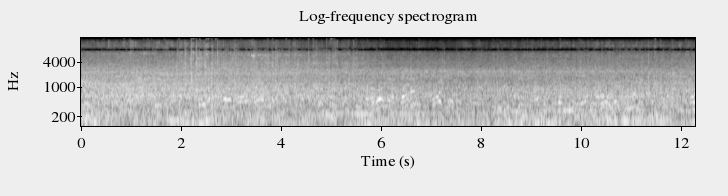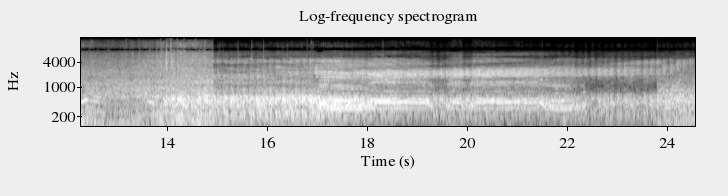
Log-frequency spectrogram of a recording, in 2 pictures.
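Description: A tinplate three-rail model train running, with the rumble of wheels and crowd chatter around it. About fifteen seconds in the sound changes to a model steam locomotive's chime whistle, blown in a few held blasts.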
